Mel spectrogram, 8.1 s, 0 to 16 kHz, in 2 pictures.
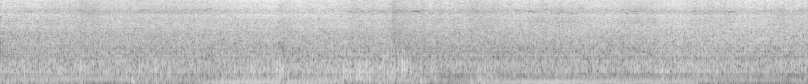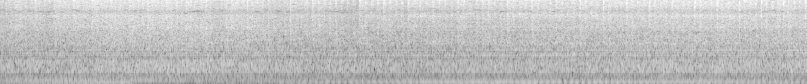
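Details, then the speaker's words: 1948 Ford 8N tractor during rebuild, just started after sitting, oil pressure slow to come up: steady even beat settling to a slightly lower speed, wind over mic, no knocks; runs smoothly. "I told you this thing runs good. Just wait for some oil pressure. That'd be nice. Sometimes when they've been sitting, they're pretty slow to pick it up."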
